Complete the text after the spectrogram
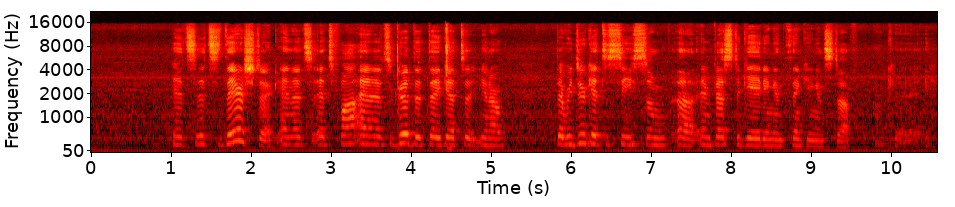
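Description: A woman speaks casually into a nearby microphone.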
